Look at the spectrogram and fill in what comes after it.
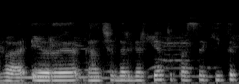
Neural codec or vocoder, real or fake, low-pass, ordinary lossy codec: none; real; 7.2 kHz; Opus, 24 kbps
